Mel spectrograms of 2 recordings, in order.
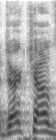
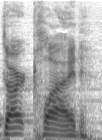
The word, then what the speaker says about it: Dark Child: Everyone calls him Dark Clyde. Dark Clyde. He hates that.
